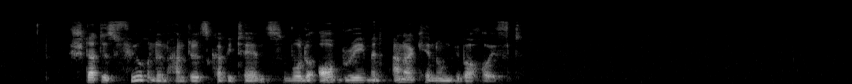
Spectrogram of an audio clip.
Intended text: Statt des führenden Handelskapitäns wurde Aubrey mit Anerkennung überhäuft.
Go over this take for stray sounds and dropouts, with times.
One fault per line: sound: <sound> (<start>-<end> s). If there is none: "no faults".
no faults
